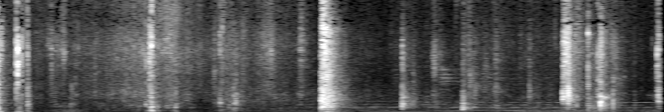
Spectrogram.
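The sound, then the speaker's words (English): Someone tries a locked door: a handle jiggles and rattles in a series of sharp clunks, with one heavy thud midway, over a low steady hum, no voices. “What in the world she locked the door for?”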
